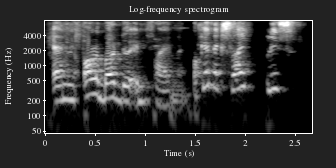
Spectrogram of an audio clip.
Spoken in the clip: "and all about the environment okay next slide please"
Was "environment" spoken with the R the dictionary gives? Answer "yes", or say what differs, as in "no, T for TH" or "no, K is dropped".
no, R is dropped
